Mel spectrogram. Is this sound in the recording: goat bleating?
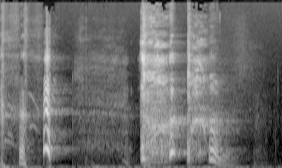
no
